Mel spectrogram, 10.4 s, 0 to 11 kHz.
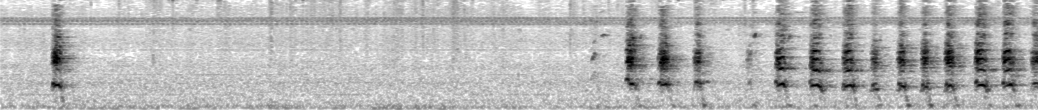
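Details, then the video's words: Two-month-old Kishu dog puppies seeing a wild boar for the first time, hunting dogs: a single sharp bark, then about five seconds of quiet before a run of rapid, high yapping barks. "生後2ヶ月の白虎（トラ）と朱雀（すざく） 初めて猪を見る"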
